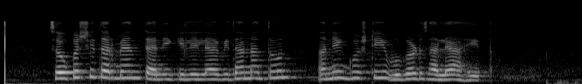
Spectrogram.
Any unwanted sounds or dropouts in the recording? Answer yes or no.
no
